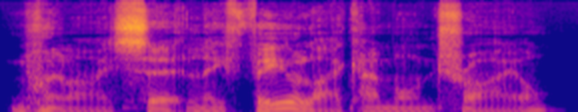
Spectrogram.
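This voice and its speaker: A man playing a defensive, flirtatious tsundere werewolf in a roleplay audio drama, indignant and sarcastic with a husky voice. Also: extremely low pitch, big pitch swings, measured pace, darkish tone, no room sound, heavily acted. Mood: resentful, sarcastic.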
